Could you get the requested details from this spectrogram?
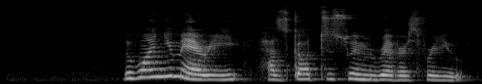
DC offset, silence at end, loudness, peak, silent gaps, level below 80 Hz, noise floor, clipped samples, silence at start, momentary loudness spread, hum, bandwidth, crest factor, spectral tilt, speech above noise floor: under 0.1%; 0.15 s; -29 LUFS; -10 dBFS; none; -90 dBFS; -66 dBFS; under 0.1%; 1.25 s; 12 LU; none; 16 kHz; 20 dB; -4 dB/octave; 38 dB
